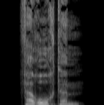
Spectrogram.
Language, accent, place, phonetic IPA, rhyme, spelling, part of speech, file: German, Germany, Berlin, [fɛɐ̯ˈʁuːxtəm], -uːxtəm, verruchtem, adjective, De-verruchtem.ogg
- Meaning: strong dative masculine/neuter singular of verrucht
